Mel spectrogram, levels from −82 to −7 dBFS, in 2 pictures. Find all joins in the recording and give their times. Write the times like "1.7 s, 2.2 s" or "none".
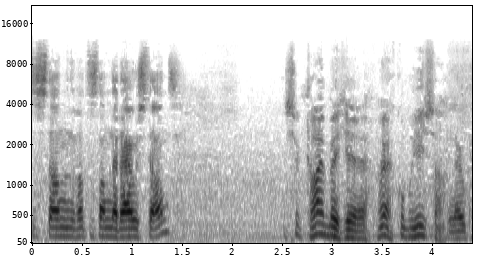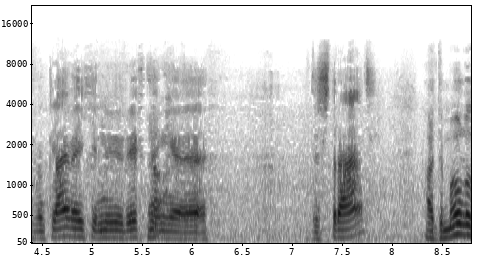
none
